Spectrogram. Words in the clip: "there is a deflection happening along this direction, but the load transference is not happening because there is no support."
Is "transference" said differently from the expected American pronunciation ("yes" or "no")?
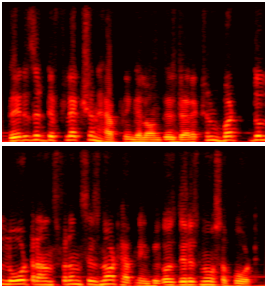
no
